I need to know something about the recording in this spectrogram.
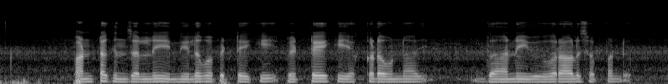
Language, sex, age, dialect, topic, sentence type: Telugu, male, 18-24, Southern, agriculture, question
